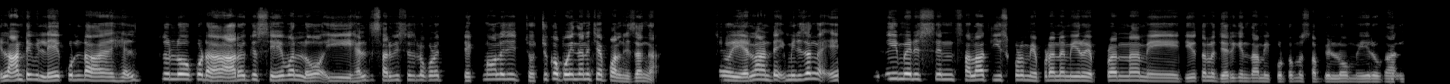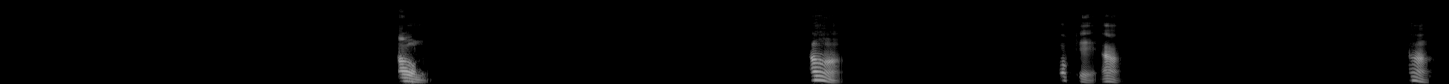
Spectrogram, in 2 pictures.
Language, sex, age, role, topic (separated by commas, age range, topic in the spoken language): Telugu, male, 35-39, host, ఆరోగ్య సేవల్లో సాంకేతికత మరింత పెరిగితే మనకు ఎలాంటి లాభాలు కలుగుతాయి?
